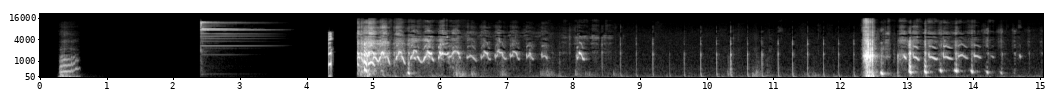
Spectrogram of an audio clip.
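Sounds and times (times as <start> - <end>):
cat growling and yowling: 0.3 - 0.6.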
